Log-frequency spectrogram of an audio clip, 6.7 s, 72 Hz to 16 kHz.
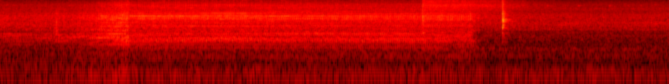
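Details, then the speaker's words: High-mileage Lexus GX470 after replacing the leaking rear air springs, during the refill/reset procedure: over the idling engine the compressor hums about 3.5 seconds, then stops. There is no air hissing, unlike before; operation is normal. "I don't hear any hissing, which is a drastic improvement over previously. I definitely heard air leaking."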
